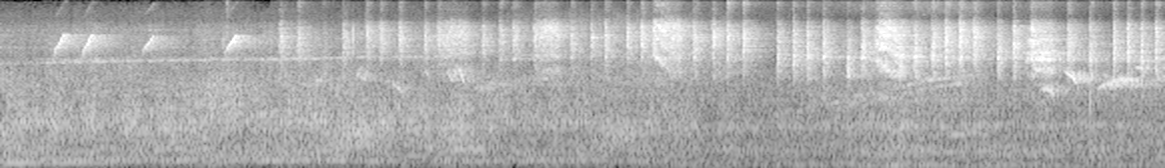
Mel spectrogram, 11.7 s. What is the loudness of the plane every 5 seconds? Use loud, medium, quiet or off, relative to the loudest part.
loud, medium, medium.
